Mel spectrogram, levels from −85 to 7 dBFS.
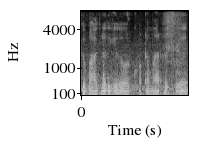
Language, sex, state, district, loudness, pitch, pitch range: Tamil, male, Tamil Nadu, Kanyakumari, -18 LUFS, 95 Hz, 95-100 Hz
